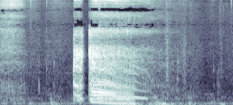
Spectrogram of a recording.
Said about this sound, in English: Clearing my throat.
